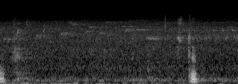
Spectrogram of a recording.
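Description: Steady outdoor background noise with a few faint, short bird chirps.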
